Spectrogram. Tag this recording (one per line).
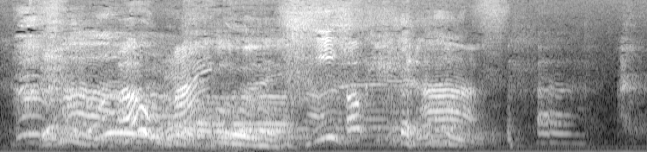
theater
theatre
